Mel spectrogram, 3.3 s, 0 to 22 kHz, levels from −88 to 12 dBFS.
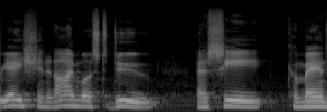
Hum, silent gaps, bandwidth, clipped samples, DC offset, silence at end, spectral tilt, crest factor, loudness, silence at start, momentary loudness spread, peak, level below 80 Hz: none; none; 16 kHz; under 0.1%; under 0.1%; 0 s; -5 dB/octave; 18 dB; -37 LUFS; 0 s; 12 LU; -18 dBFS; -80 dBFS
